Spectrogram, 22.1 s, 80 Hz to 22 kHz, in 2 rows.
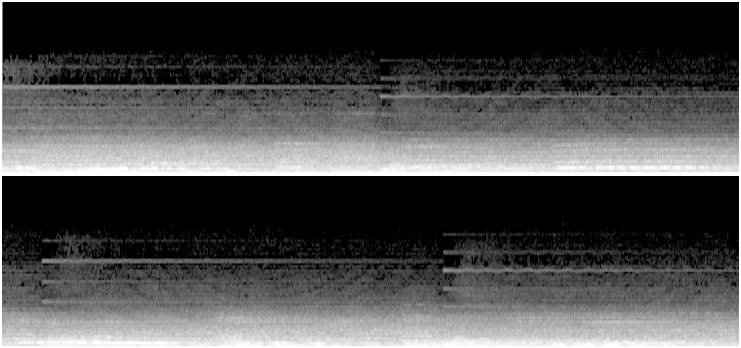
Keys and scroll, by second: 0.2-1.0 typing, 8.6 z, 10.2 Delete, 11.1 c, 16.0 z, 16.9 Delete, 19.2 c.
